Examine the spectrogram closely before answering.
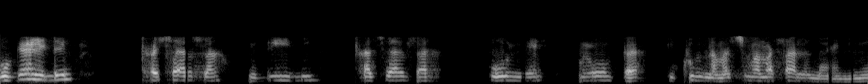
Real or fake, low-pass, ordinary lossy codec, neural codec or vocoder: fake; 3.6 kHz; AAC, 24 kbps; codec, 24 kHz, 1.5 kbps, HILCodec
